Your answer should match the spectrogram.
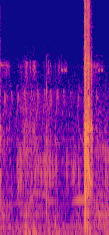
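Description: A single-lens reflex camera fitted with a white telephoto lens fires its shutter once near the end, a single sharp click.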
